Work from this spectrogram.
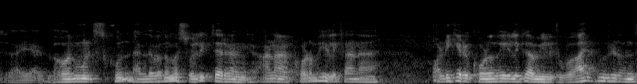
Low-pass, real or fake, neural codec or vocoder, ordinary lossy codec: none; fake; codec, 16 kHz, 2 kbps, X-Codec, WavLM features, trained on Multilingual LibriSpeech; none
